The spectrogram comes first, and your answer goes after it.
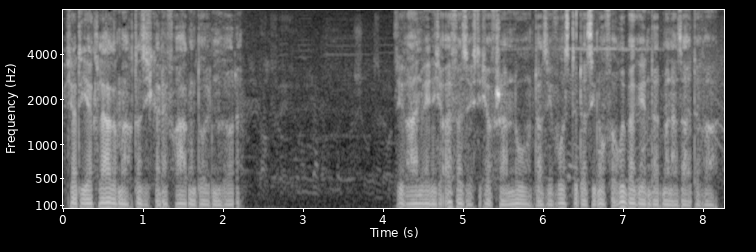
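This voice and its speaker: A man's voice: extremely low pitch, little pitch movement, fairly quick, gravelly, darkish tone. An actor playing a hardened, reckless French bank robber who tells his story in a cold, matter-of-fact, boastful way for a radio drama. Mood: matter-of-fact, hard. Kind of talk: first-person radio drama narration.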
